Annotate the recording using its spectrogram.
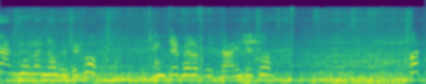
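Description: A young woman talking, over a low steady rumble in the background.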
